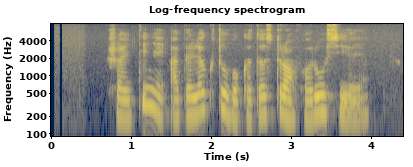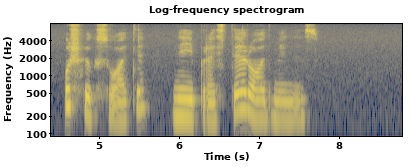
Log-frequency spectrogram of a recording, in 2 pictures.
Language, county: Lithuanian, Vilnius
